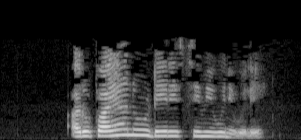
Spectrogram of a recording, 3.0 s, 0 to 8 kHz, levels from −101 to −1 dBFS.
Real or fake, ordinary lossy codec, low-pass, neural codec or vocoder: real; MP3, 24 kbps; 7.2 kHz; none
